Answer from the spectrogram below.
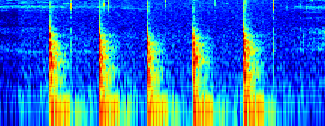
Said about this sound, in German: Wer klopft da?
